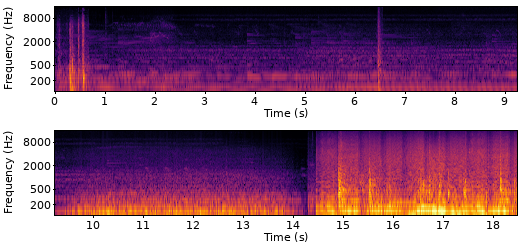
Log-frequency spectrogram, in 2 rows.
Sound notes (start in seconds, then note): 0.1 Car door opens; 6.4 Car door closes; 9.6 Car drive away; 14.8 Bangs on locker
